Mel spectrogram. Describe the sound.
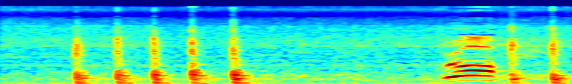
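Five quick, hard knocks on rock-hard, stale McDonald's food found in a car, sharp, followed by a short voiced exclamation and two more knocks.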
